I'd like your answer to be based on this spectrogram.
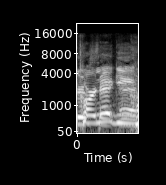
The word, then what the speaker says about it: Carnegie: But I got here and they're like, you better pronounce it Carnegie.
